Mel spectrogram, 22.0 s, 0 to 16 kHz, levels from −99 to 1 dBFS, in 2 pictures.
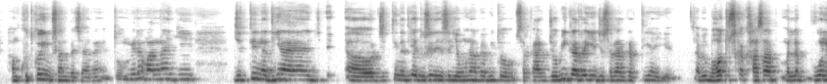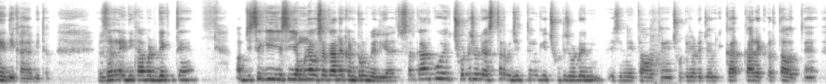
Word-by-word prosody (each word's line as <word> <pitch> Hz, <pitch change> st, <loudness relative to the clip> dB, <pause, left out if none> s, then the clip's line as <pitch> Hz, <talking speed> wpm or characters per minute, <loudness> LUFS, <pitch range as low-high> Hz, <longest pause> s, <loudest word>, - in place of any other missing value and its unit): हम 170 Hz, 0 st, -1 dB
खुद 175 Hz, -, -2 dB
को 220 Hz, -, +1 dB
ही 220 Hz, -, +2 dB
नुकसान 180 Hz, -2 st, 0 dB
पहुँचा 160 Hz, -1 st, -6 dB
रहे 165 Hz, -, -9 dB
हैं। 265 Hz, -, -10 dB
तो -, -, -12 dB
मेरा 225 Hz, +4 st, -5 dB
मानना 215 Hz, +1 st, 0 dB
है 230 Hz, -, -4 dB
कि 215 Hz, +1 st, -9 dB, 0.5 s
जितनी 190 Hz, +6 st, -1 dB
नदियाँ 200 Hz, +2 st, +3 dB
हैं 200 Hz, -2 st, +1 dB
ज 180 Hz, +1 st, -12 dB, 0.3 s
अ, -, -, -3 dB
और 165 Hz, -1 st, +3 dB
जितनी 170 Hz, +4 st, -7 dB
नदियाँ 195 Hz, +2 st, +1 dB
दूसरी 190 Hz, +2 st, 0 dB
जैसे 185 Hz, 0 st, 0 dB
यमुना 180 Hz, +1 st, 0 dB
पे 180 Hz, -, -2 dB
अभी 175 Hz, 0 st, -2 dB
तो 170 Hz, -1 st, -4 dB
सरकार 165 Hz, -1 st, -3 dB
जो 180 Hz, 0 st, +1 dB
भी 220 Hz, -, +1 dB
कर 210 Hz, -1 st, +6 dB
रही 200 Hz, 0 st, +1 dB
है 195 Hz, -, -3 dB
जो 180 Hz, -, -1 dB
सरकार 180 Hz, 0 st, 0 dB
करती 185 Hz, +2 st, -6 dB
आयी 170 Hz, -3 st, -5 dB
है, -, -, -9 dB, 0.4 s
अभी 180 Hz, -, 0 dB
बहुत 190 Hz, +2 st, +5 dB
उसका 195 Hz, +2 st, +5 dB
ख़ासा 190 Hz, 0 st, +3 dB, 0.2 s
मतलब 180 Hz, +1 st, -1 dB
वो 200 Hz, -, +2 dB
नहीं 180 Hz, -3 st, +4 dB
दिखा 150 Hz, -3 st, -1 dB
है 130 Hz, -, -5 dB
अभी 130 Hz, -, -9 dB
तक, -, -, -18 dB, 0.6 s
रिजल्ट 180 Hz, +5 st, +1 dB
नहीं 195 Hz, -1 st, 0 dB
दिखा। 185 Hz, +1 st, +4 dB
बट 190 Hz, -, +3 dB
देखते 185 Hz, +1 st, 0 dB
हैं। 190 Hz, +1 st, -4 dB, 0.6 s
अब 185 Hz, -, -1 dB
जैसे 185 Hz, +6 st, +5 dB
कि 230 Hz, +1 st, +3 dB
जैसे 215 Hz, 0 st, +5 dB
यमुना 210 Hz, 0 st, +5 dB
को 210 Hz, -, +1 dB
सरकार 200 Hz, -1 st, +6 dB
ने 205 Hz, -, +4 dB
कंट्रोल 190 Hz, 0 st, +3 dB
में 165 Hz, -, +1 dB
लिया 155 Hz, 0 st, -1 dB
है। 155 Hz, -, -9 dB
सरकार 210 Hz, +7 st, +1 dB
को 255 Hz, 0 st, +2 dB
एक 245 Hz, -1 st, -8 dB
छोटे-छोटे 225 Hz, -2 st, -1 dB
स्तर 210 Hz, +3 st, +1 dB
पे 195 Hz, -, -7 dB
जितने 185 Hz, +2 st, -7 dB
उनके 190 Hz, -1 st, -7 dB
छोटे-छोटे 180 Hz, 0 st, -4 dB, 0.4 s
ऐसे 165 Hz, 0 st, -10 dB
नेता 165 Hz, 0 st, -7 dB
होते 155 Hz, -, -7 dB
हैं, 300 Hz, -1 st, -4 dB
छोटे-छोटे 165 Hz, -, -8 dB
जो -, -, -6 dB
उनके 155 Hz, -1 st, -9 dB
का 165 Hz, -, +1 dB, 0.2 s
कार्यकर्ता 170 Hz, +1 st, -1 dB
होते 220 Hz, -, -4 dB
हैं, 305 Hz, 0 st, -6 dB
185 Hz, 235 wpm, -34 LUFS, 175-205 Hz, 0.6 s, कर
